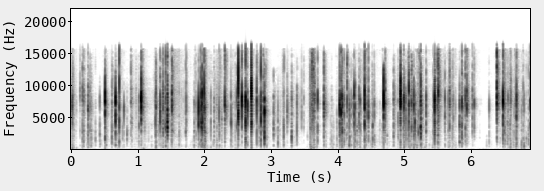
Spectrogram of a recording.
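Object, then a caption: Thin plastic bottle. A clear, hollow plastic Gatorade bottle with an orange cap and a little blue liquid inside is scratched and tapped with fingernails close to the mic. It makes a rapid, uneven stream of bright, dry crinkling and crackling clicks that die away instantly, with almost no low end.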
